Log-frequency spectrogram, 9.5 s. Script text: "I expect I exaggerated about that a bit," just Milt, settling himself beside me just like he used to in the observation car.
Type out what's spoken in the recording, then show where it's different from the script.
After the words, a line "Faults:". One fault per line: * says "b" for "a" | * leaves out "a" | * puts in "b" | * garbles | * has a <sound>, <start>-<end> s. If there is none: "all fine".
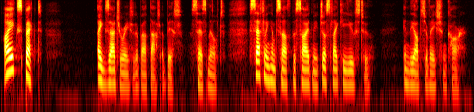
"I expect I exaggerated about that a bit," says Milt, settling himself beside me just like he used to in the observation car.
Faults:
* says "says" for "just"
